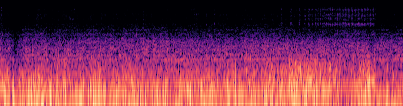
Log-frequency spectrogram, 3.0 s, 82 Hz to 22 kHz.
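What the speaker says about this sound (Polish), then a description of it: "Proszę, Maja teraz wskoczyła na M20 i sobie ciśnie." An M20 1000W electric bike being ridden fast gives a loud, rushing roar of wind buffeting the microphone with steady road rumble underneath, lasting a few seconds with no speech.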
